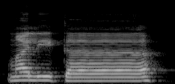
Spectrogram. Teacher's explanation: وقف کی صورت میں دو زبر کی تنوین ایک الف مدہ میں بدل جائے گی ، ایک زبر گر جائے گا اور ایک زبر ایک الف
